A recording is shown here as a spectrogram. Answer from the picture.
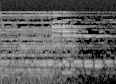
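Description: Soft, quiet meditation music with sustained chime-like tones and gentle tinkling shimmer, played as background for a short mindfulness session, without voices and easing slightly quieter toward the end.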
